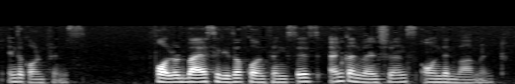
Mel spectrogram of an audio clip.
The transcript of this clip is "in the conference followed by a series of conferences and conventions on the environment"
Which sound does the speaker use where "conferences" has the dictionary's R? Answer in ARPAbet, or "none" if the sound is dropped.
R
